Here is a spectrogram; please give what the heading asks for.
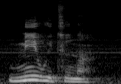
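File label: "mewituna", Nigerian Pidgin, male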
